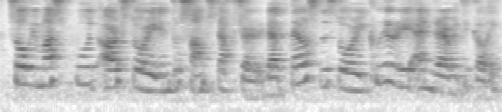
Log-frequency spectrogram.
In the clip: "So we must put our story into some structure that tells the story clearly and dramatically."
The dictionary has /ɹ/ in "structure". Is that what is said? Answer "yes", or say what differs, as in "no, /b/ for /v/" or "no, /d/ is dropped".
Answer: yes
